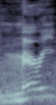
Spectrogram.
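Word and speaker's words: Mery: It was Mary, but it's spelled M-E-R-Y.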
